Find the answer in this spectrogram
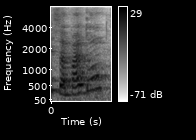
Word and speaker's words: sapato: How do you say sapato? Sapato with the sap.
